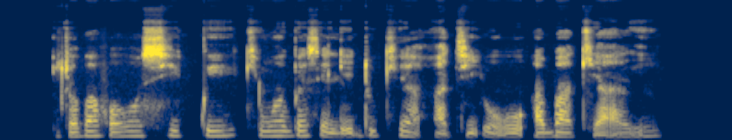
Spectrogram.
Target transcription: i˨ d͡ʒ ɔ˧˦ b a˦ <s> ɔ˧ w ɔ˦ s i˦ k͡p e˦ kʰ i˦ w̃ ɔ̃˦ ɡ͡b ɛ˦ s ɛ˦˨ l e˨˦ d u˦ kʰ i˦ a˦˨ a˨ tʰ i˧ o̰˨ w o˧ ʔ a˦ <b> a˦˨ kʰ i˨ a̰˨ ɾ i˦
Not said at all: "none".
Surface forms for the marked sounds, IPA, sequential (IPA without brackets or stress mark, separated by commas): f, b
